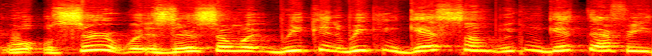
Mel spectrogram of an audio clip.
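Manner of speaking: high-pitched imitation of a flustered server. Server scrambling to keep a walking-out customer, flustered and high. Restaurant staff pleading with departing customer.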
